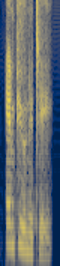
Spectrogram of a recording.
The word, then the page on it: impunity: Indian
